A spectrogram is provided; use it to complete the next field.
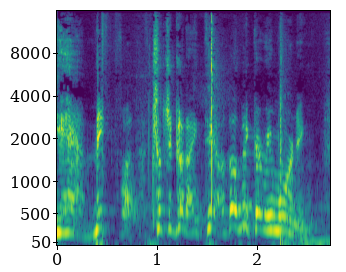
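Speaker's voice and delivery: put-on high, eager young student voice.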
